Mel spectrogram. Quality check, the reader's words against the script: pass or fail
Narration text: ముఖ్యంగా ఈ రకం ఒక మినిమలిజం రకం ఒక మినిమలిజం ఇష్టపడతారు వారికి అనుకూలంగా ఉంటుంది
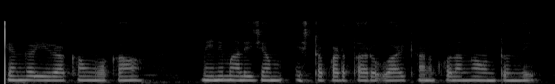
fail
